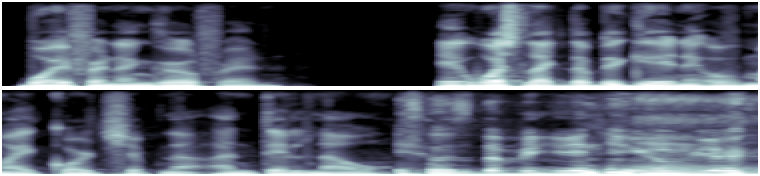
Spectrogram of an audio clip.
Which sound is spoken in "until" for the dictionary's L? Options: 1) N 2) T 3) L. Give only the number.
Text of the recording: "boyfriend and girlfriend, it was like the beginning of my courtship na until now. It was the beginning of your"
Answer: 3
